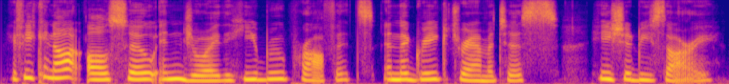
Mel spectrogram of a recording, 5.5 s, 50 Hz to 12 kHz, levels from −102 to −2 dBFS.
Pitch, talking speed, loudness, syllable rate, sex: 240 Hz, 175 wpm, -16 LUFS, 4.8 syllables/s, female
